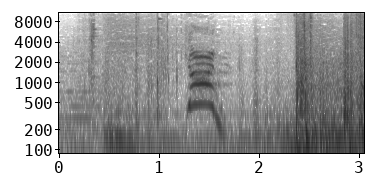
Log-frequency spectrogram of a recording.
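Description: A man speaks urgently.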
